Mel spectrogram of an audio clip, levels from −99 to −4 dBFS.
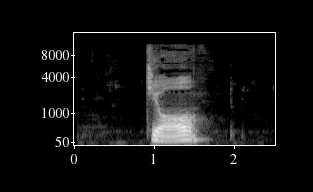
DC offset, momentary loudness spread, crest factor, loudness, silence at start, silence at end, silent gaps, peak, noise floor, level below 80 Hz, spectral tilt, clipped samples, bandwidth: under 0.1%; 15 LU; 20 dB; -19 LUFS; 0.9 s; 0.95 s; none; -2 dBFS; -75 dBFS; -54 dBFS; -7 dB/octave; under 0.1%; 11 kHz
